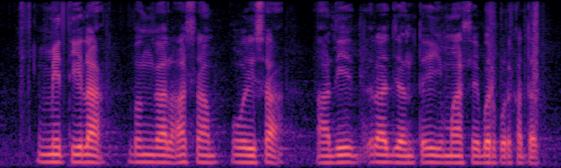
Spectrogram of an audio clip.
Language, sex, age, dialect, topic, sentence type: Marathi, male, 36-40, Standard Marathi, agriculture, statement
